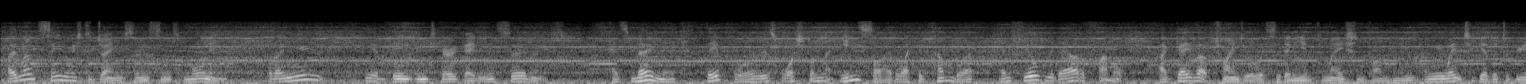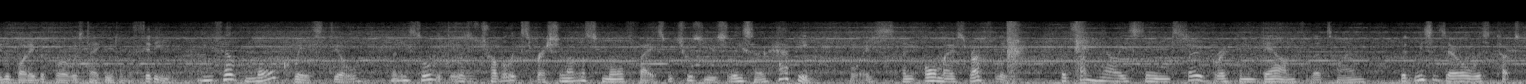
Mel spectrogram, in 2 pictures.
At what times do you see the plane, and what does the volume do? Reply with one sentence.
You can hear the plane from 0.0 to 30.4 s, at a steady volume.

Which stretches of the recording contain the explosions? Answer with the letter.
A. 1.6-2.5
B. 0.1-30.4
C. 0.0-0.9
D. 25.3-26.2
D.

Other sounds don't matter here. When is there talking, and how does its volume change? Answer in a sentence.
The talking can be heard from 0.1 to 30.4 s, at a steady volume.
